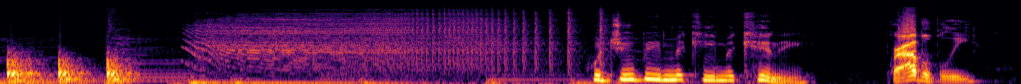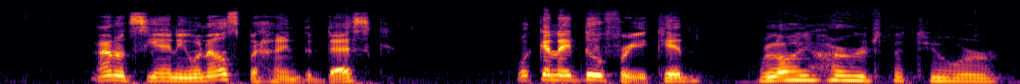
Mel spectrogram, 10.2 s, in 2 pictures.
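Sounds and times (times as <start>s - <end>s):
knocking on an office door: 0.0s - 0.8s
speech: 3.0s - 5.0s, 5.6s - 10.1s.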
